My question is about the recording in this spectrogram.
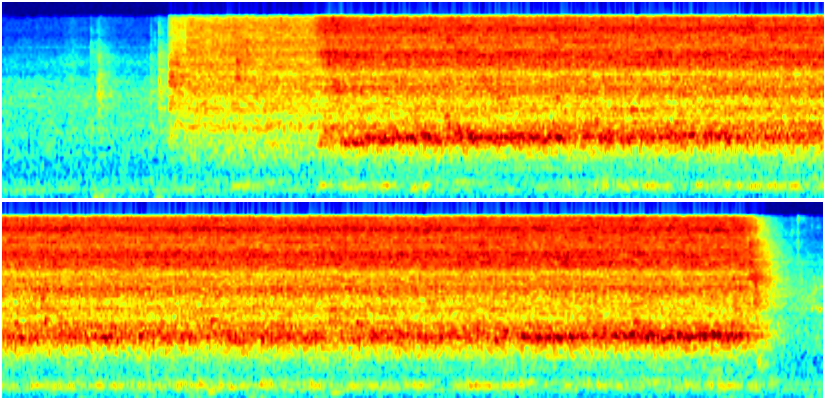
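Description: Bathroom sink tap running: the water comes on about a second in, is opened fuller a second later, runs steadily into the basin, and is shut off abruptly just before the end.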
